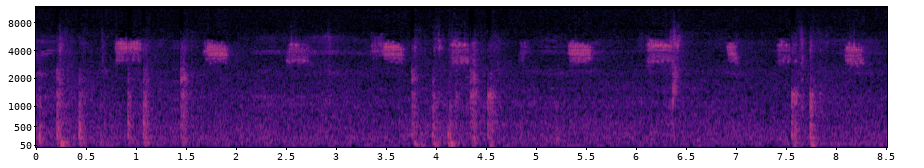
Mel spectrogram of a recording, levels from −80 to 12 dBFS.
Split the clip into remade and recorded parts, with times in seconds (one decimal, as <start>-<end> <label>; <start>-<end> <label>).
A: 0.0-3.4 recorded; 3.4-7.0 remade; 7.0-8.5 recorded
